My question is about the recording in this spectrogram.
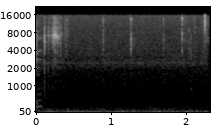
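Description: Near-quiet room tone with a few faint, scattered clicks of a stylus tapping on a tablet screen while handwriting.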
